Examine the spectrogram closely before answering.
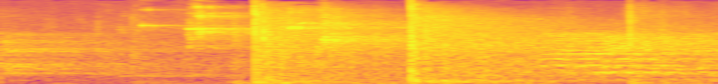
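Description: A ball is kicked with a hard thud.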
